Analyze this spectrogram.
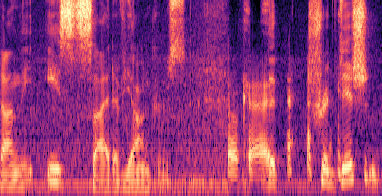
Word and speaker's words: Yonkers: Yonkers okay the tradition do you know what the traditional and the original pronunciation of the city's name is uh York no no no no and we'll get to that Miss Patty think joners what Yonkers yunkers because which means young hair young heirs uh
